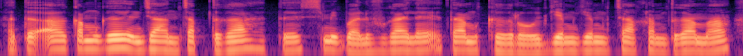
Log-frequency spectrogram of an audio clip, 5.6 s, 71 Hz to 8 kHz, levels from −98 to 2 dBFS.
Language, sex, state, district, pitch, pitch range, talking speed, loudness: Wancho, male, Arunachal Pradesh, Longding, 120 Hz, 115-125 Hz, 245 wpm, -18 LUFS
